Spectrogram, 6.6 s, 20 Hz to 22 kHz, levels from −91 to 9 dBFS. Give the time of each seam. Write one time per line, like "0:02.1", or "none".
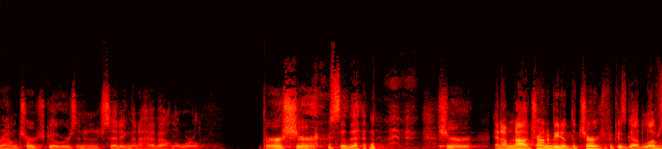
0:01.0
0:02.2
0:04.4
0:04.9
